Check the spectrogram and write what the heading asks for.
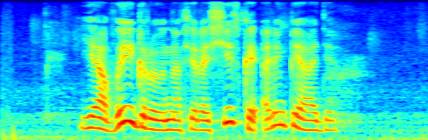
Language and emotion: Russian, positive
